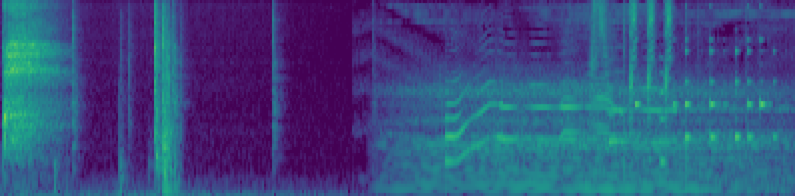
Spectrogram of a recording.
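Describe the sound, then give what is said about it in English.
A few light clicks and taps lead to a solid thud of a door shutting, followed by quiet, then music swells in and continues. “Close the door on your way out.”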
